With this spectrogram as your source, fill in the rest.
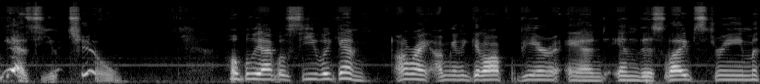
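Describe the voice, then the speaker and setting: Speaking with an American accent, a woman has an unremarkable speaking voice at a fairly high pitch and a fairly slow pace. Her pitch varies in an ordinary way while her loudness swings a lot. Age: 60s. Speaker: knitting livestreamer. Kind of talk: casual chat. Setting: live stream.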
